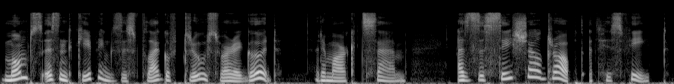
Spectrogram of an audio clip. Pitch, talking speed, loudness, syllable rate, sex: 200 Hz, 160 wpm, -21 LUFS, 4.4 syllables/s, female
